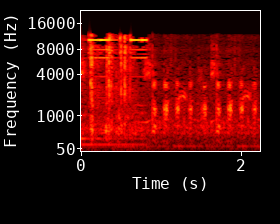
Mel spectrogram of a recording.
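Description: Background music that cuts off just under a second in, followed by a person laughing in quick, even bursts, about five a second.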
